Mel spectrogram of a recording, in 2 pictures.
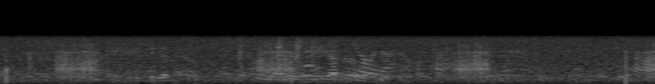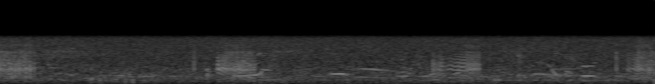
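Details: Dog asleep on a very hot day, snoring in rough, breathy bursts that recur about every two seconds against a low, steady hiss.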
